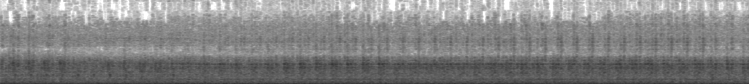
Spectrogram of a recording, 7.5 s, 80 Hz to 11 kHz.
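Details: BMW M50 2.6 stroker engine at steady idle: a dull, slightly uneven knock rides on the engine note. Engine knock, cause unknown.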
